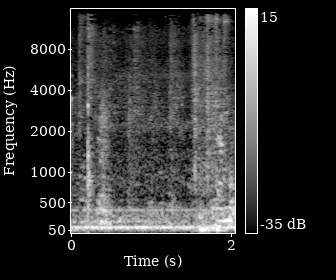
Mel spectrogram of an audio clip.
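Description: Restaurant room sound: voices in the background over a steady low hum, with a few light clicks and a short spoken word near the end.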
